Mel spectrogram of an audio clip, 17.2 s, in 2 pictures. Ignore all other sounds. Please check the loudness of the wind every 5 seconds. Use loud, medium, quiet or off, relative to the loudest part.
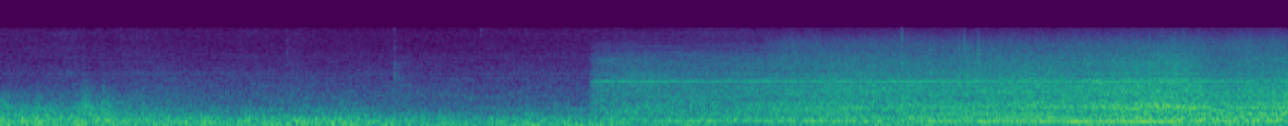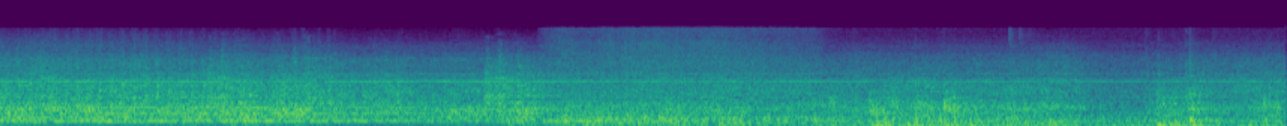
medium, medium, loud, loud.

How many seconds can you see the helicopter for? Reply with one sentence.
The helicopter can be heard for 13 seconds in total.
